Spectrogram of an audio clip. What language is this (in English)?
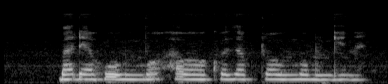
Swahili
